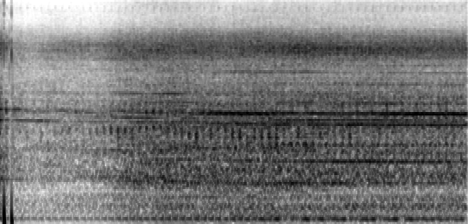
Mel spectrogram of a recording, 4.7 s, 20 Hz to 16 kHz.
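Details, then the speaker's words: Early-2000s Subaru Forester, 250k km, recently done head gaskets, cold morning start with Rotella T6 0W-40 oil: cranks, catches, crisp even tapping about three to four beats a second at cold idle; piston slap, fades when warm, oil change didn't help. "a little tapping is still there again this is a piston flat tap it goes away when the engines warm right now it's cool"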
